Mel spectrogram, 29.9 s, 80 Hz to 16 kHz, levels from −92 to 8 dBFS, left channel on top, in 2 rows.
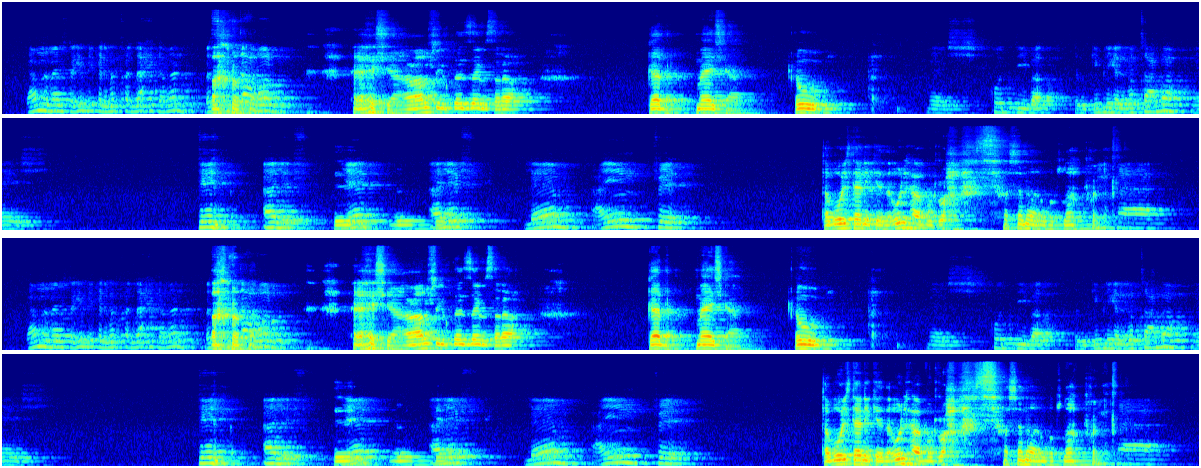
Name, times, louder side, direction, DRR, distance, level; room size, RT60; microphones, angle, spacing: voice 1, 0.3-3.5 11.6-13.0 13.4-15.2 17.4-17.7 18.2-18.7 19.2-19.6 20.3-20.8 21.5-22.1 22.3-23.4 28.6-29.3, left 1 dB, 15° left, 3 dB, 7.2 m, -40 dB
voice 2, 2.6-3.0 4.1-6.4 8.1-8.4 8.7-9.2 9.9-10.2 19.1-19.3 19.9-20.1 20.4-20.5 25.2-28.7, right 2 dB, 70° right, 5 dB, 1.8 m, -26 dB
28.5 x 26.5 x 5.5 m, 0.88 s
head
